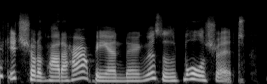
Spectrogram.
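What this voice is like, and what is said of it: Imitates another person's voice. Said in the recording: “my Donald Trump impression.”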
